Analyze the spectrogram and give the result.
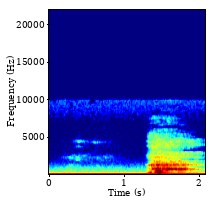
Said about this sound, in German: Wir fangen an mit einem bewussten Ein- und Ausatmen.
